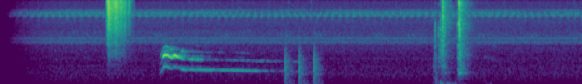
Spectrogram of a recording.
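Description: Knocking on a wooden door, three quick knocks about four seconds in and two more thuds a couple of seconds later, over a steady cricket chirping background. Earlier there is a short burst of noise and a long falling tone.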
